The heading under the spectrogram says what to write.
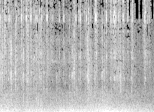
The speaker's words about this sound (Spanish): Son cristales temblando durante prácticamente todo el día y objetos que se caen de las estanterías.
